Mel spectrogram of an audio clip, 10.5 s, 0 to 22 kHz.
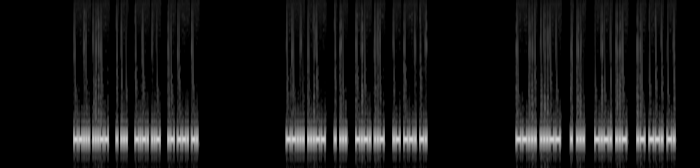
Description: Morse code, heard as a keyed tone, about 59 wpm, 700 Hz. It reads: 73 ES CU AGN 73 ES CU AGN 73 ES CU AGN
